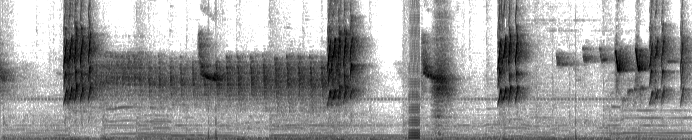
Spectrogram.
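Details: A female cucak kinoi calls for the male in a training recording: a long, high, buzzy trill, then short sharp bursts of high chirps with gaps between.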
